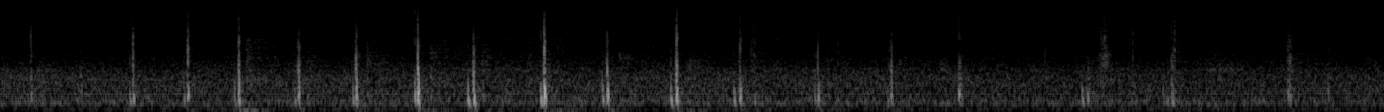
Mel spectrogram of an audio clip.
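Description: Running footsteps on a rain-soaked road: many quick, evenly spaced steps, each a crisp, sharp slap, keeping a brisk, steady pace throughout.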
